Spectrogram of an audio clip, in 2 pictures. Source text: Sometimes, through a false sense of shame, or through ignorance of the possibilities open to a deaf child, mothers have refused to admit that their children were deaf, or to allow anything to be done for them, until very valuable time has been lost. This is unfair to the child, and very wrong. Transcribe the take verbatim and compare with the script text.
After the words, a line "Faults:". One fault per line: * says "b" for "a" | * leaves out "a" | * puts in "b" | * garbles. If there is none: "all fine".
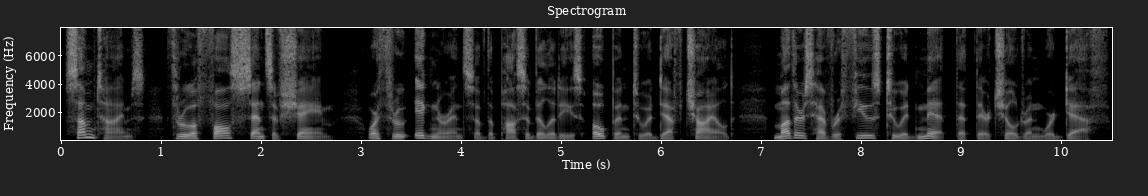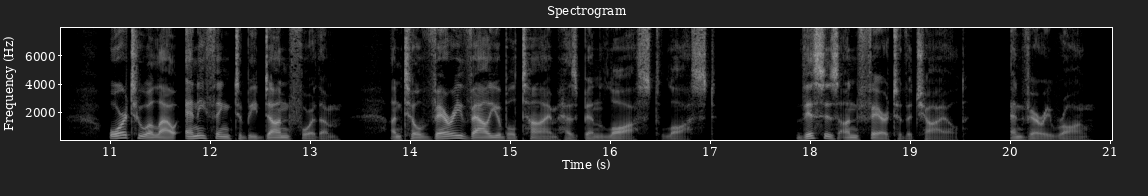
Sometimes, through a false sense of shame, or through ignorance of the possibilities open to a deaf child, mothers have refused to admit that their children were deaf, or to allow anything to be done for them, until very valuable time has been lost lost. This is unfair to the child, and very wrong.
Faults:
* puts in "lost"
